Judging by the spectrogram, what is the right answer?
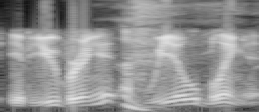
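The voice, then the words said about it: Announcer-style radio voice. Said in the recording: “I'll use my radio voice ... I love that radio voice.”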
